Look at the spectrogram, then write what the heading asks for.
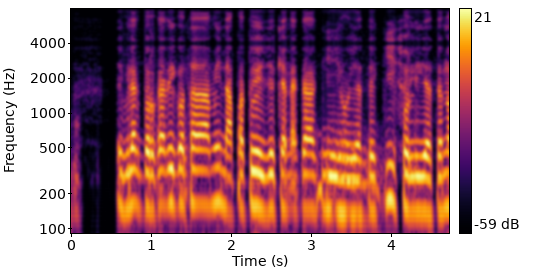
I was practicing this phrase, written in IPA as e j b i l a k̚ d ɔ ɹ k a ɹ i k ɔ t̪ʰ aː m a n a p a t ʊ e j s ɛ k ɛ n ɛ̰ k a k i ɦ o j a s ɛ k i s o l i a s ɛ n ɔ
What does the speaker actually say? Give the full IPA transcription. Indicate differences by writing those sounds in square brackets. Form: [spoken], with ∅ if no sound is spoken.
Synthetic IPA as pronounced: e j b i l a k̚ d ɔ ɹ k a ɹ i k ɔ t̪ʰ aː m [i] n a p a t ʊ e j [z] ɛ k ɛ n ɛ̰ k a k i ɦ o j a s ɛ k i s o l i a s ɛ n ɔ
